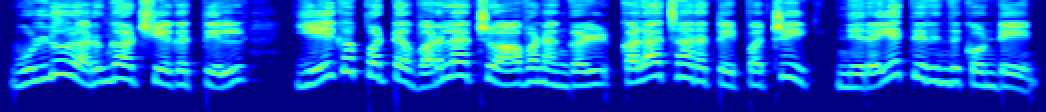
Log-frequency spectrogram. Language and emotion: Tamil, happy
